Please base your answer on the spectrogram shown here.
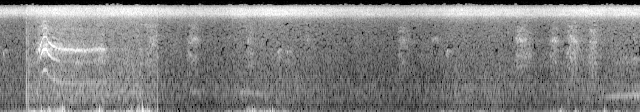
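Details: A roadside hawk defending its territory in season, marking presence by voice and flight, gives one drawn-out, nasal scream that slurs down then holds steady, over a second long, followed by low wind rumble and faint background sounds.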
